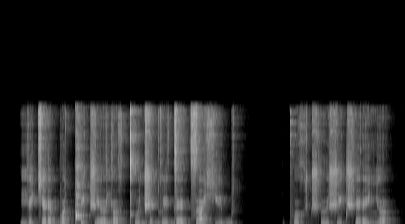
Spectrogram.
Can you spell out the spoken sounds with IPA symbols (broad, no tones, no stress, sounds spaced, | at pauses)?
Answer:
j e c ɛ ɾ ɛ b ʌ ǃʰ i t͡ʃ e ə̯ j ʌ x kʼ u d͡ʒ ʌ ɡ l i d ɛ t͡s a ç i b | pʼ o x t͡ʃʰ ɯ ʃ i t͡ʃʰ e ɾ e ʎ ʌ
